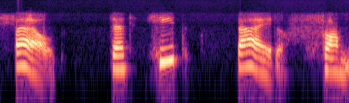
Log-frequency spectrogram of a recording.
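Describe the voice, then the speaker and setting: A woman with a Chinese accent. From China. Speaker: author. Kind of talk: interview answer.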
